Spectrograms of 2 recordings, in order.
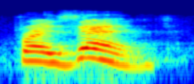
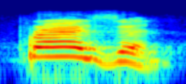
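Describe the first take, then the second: First: The stress is on the second syllable. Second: The stress is on the first syllable. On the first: It is a verb. "for verbs of two syllables, which we said that the stress falls on the second syllable" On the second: It is a noun. "These are examples of nouns with two syllables"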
